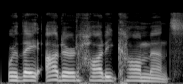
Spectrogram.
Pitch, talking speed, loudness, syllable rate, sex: 175 Hz, 165 wpm, -18 LUFS, 5.6 syllables/s, female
